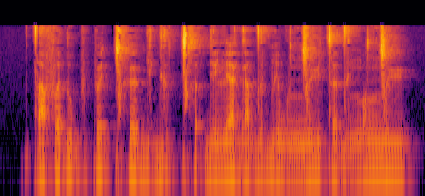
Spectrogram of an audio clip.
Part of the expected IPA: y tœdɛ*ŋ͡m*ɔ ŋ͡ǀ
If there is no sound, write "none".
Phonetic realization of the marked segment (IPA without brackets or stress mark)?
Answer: ŋ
